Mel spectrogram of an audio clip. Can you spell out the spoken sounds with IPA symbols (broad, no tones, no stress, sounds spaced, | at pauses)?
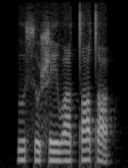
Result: u s u ʂ e w i tˤ o tˤ u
